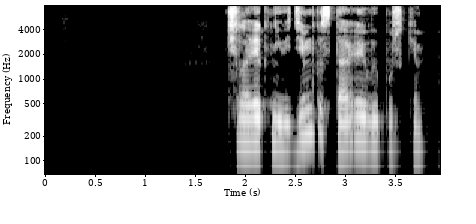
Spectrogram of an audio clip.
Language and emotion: Russian, neutral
